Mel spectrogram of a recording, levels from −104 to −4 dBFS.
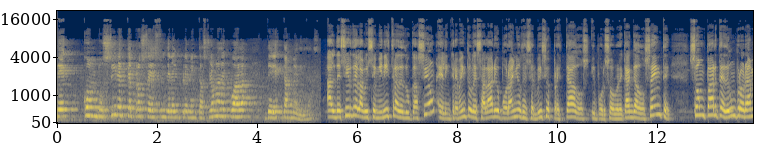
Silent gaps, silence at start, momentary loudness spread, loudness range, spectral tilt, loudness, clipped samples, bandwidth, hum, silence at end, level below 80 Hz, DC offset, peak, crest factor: none; 0 s; 9 LU; 4 LU; -3 dB/octave; -20 LUFS; under 0.1%; 16.5 kHz; none; 0 s; -68 dBFS; under 0.1%; -4 dBFS; 16 dB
